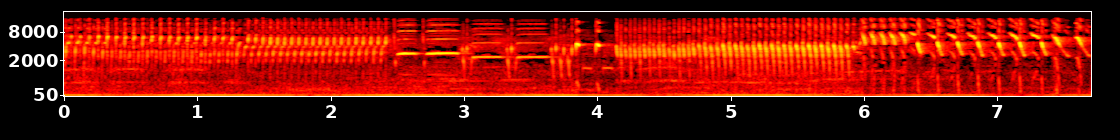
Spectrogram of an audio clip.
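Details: Male canary singing to stimulate a female to build her nest: a varied song of rapid high trills, buzzy rolls and short whistled notes changing tour every second or two, with a steady low hum beneath.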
